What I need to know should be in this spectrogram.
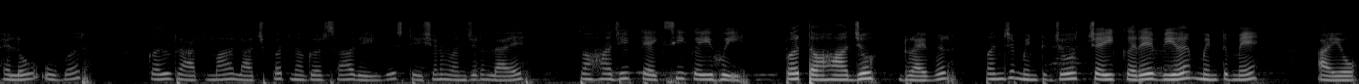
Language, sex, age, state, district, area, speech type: Sindhi, female, 18-30, Delhi, South Delhi, urban, spontaneous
